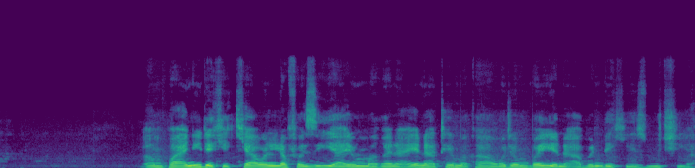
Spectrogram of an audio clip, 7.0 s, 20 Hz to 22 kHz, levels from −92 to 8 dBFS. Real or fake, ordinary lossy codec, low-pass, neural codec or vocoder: fake; none; 14.4 kHz; vocoder, 44.1 kHz, 128 mel bands, Pupu-Vocoder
